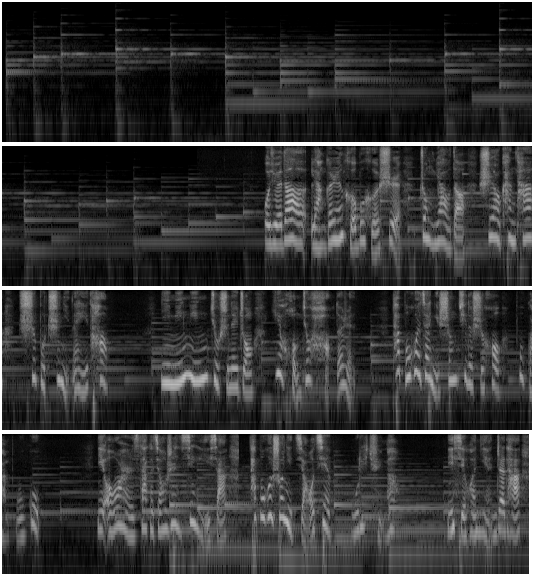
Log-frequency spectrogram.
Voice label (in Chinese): 电台女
